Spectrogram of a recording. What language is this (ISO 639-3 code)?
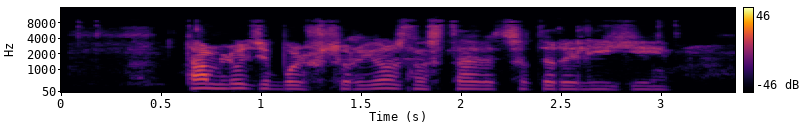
bel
